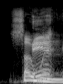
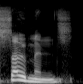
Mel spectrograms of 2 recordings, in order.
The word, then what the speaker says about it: Samhain: Sowens.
